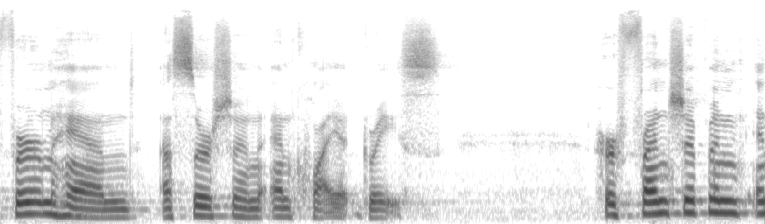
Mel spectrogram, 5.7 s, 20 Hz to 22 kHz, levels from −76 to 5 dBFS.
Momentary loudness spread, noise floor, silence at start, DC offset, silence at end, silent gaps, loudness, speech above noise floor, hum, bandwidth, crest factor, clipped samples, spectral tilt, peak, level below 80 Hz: 11 LU; -60 dBFS; 0 s; under 0.1%; 0 s; none; -25 LUFS; 36 dB; none; 18 kHz; 18 dB; under 0.1%; -5 dB/octave; -6 dBFS; -70 dBFS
